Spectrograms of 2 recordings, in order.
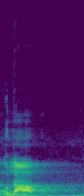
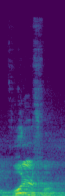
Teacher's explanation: لیکن گاف جو ہے وہ باریک پڑھا جائے گا، اور غین جو ہے یہ پر حرف ہے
